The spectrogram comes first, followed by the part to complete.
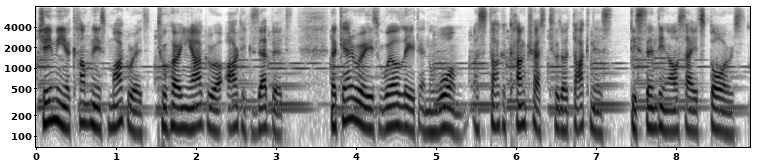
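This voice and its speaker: Young man, scripted storytelling narration, mid-pitched voice, radio play, music playing behind. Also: steady tone, brisk. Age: young adult. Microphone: stage microphone on stand. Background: musical accompaniment.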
